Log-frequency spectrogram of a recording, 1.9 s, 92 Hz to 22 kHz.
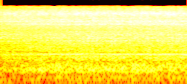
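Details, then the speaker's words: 1999 Chevy Astro AWD van, 52,000 miles, after finding no flow through the fuel injector: even smooth idle with a steady tone, no misses, stumbles or knocks. "turn the key on make sure we have no fuel [Music] leaks like butter amazing"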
